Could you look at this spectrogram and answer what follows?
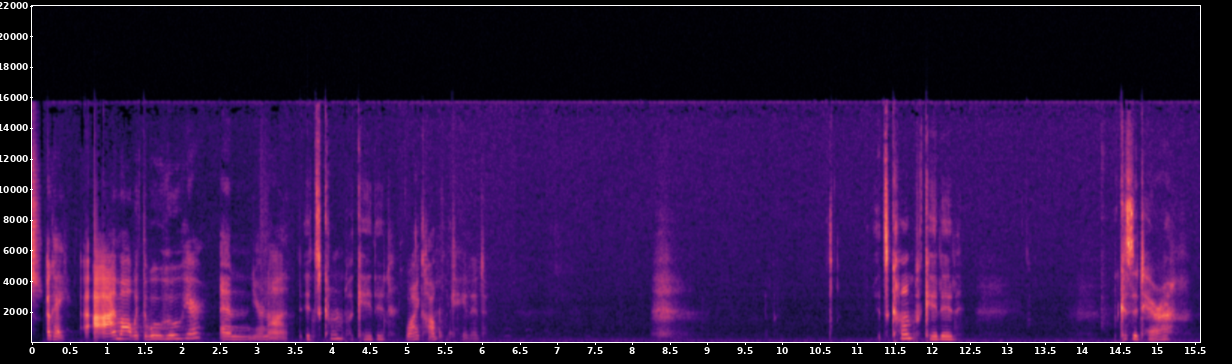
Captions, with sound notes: "Okay, I'm all with the 'woo-hoo' here and you're not." "It's complicated." "Why complicated?" [sigh] "It's complicated..." "...because of Tara."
